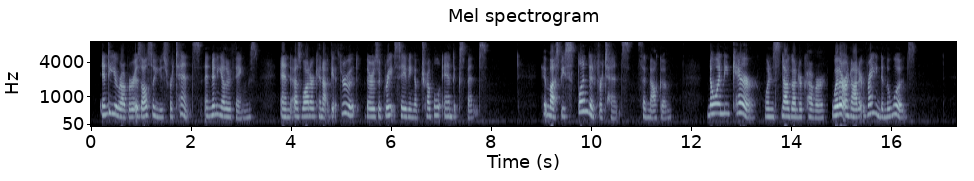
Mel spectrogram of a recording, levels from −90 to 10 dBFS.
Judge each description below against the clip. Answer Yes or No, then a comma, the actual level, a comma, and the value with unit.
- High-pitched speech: Yes, very high, 250 Hz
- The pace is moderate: Yes, average, 175 wpm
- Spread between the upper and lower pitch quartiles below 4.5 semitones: Yes, average, 3.7 semitones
